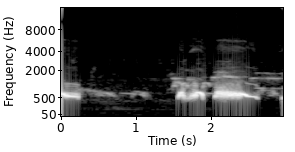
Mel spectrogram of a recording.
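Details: Spotted dove coo in thúc gù thổ-voice style for provoking decoy birds: a fading coo with soft trailing notes, a brief silence, then a strong doubled short note and a long level coo.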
